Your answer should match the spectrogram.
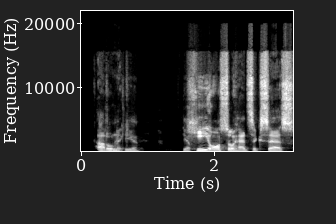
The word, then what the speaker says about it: Kotelnicki: Kotelnicki. Kotelnicki.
